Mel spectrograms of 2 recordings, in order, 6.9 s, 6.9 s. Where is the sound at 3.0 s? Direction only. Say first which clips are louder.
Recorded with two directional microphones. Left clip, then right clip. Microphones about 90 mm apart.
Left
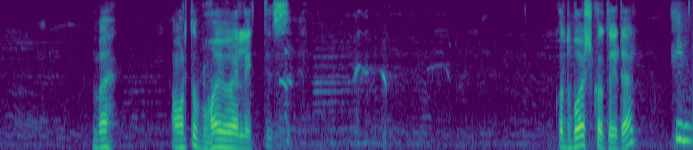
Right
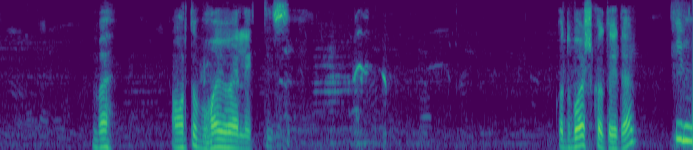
Right 3 dB; 30° right (ahead or behind).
